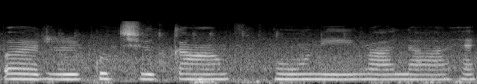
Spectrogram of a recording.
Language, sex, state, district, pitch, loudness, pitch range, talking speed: Hindi, female, Bihar, Kaimur, 235 Hz, -13 LUFS, 235-240 Hz, 75 wpm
